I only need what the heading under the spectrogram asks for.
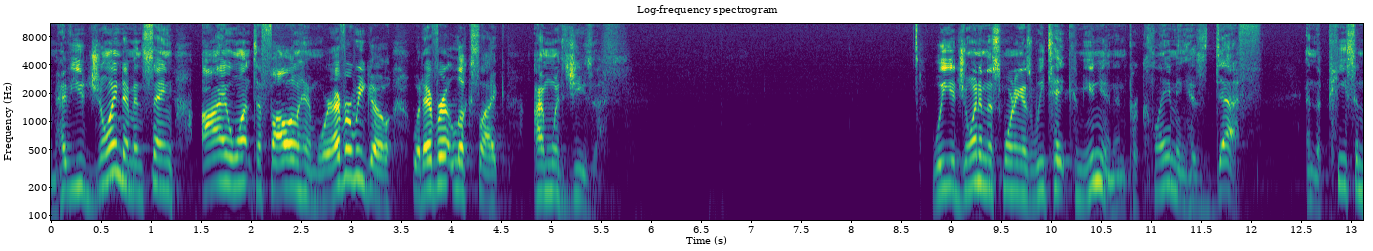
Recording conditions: large echoing room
